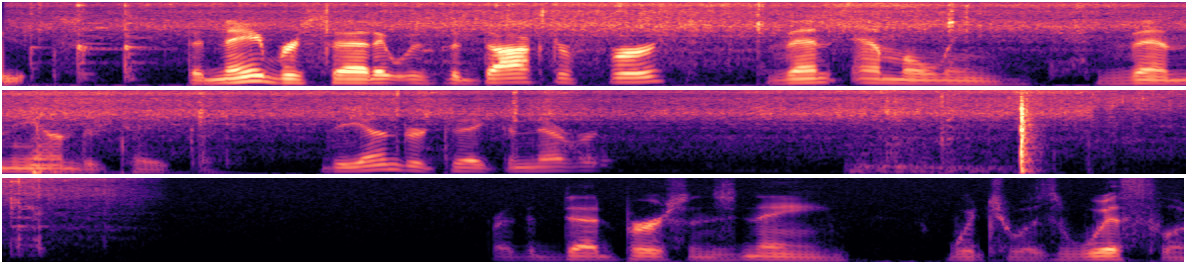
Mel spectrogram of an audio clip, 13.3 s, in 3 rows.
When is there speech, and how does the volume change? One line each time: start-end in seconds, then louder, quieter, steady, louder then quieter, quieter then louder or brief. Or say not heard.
0.0-6.7 quieter
10.7-13.2 brief.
